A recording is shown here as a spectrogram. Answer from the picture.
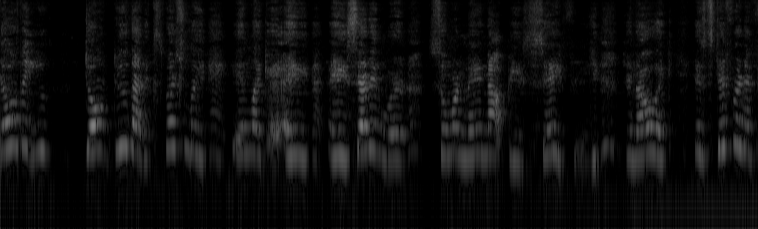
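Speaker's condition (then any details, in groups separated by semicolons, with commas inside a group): Cerebral palsy, severe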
